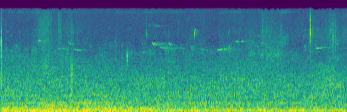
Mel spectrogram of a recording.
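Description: Low, steady rumble of a freight train rolling past, with a few short, high bird chirps over it.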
